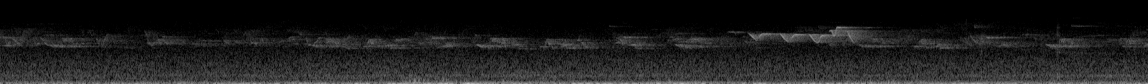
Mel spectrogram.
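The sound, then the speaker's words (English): A hooded warbler, about a kilometer from where another hooded warbler was found, sings bright, high whistled phrases over a steady low hum of background noise, with other faint chirping running throughout and one clearer, louder phrase near the end. “the location the other hooded warbler.”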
